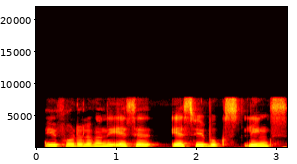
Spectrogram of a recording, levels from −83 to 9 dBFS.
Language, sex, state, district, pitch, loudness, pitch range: Telugu, female, Andhra Pradesh, Sri Satya Sai, 230 Hz, -15 LUFS, 220-230 Hz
